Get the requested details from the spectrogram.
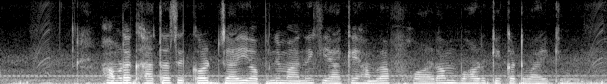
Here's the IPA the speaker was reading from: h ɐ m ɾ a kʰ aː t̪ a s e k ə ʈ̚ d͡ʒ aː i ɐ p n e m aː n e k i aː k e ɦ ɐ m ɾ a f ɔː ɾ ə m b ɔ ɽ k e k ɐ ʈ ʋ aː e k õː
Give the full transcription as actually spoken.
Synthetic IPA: h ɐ m ɾ a kʰ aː t̪ a s e k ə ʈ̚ d͡ʒ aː i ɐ p n e m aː n e k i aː k e ɦ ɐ m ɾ a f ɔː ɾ ə m b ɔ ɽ k e k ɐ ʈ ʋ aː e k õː

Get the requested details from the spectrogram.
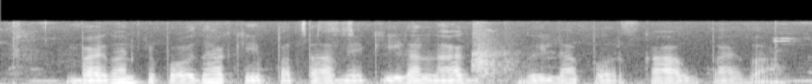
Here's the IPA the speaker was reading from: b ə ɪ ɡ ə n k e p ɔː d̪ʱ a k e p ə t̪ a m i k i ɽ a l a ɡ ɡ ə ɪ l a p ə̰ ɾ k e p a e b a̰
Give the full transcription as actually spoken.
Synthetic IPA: b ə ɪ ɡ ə n k e p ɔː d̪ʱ a k e p ə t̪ a m e k i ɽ a l a ɡ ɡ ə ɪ l a p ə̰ ɾ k a p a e b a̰

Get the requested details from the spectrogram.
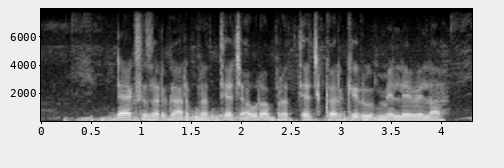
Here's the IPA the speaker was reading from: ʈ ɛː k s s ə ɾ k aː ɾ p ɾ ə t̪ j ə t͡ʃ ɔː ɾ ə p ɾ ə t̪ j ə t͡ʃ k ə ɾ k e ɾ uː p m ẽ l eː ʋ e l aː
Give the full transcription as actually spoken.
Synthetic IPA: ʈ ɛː k s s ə ɾ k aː ɾ p ɾ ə t̪ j ə t͡ʃ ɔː ɾ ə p ɾ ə t̪ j ə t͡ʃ k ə ɾ k e ɾ uː p m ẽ l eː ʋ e l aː

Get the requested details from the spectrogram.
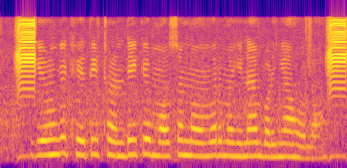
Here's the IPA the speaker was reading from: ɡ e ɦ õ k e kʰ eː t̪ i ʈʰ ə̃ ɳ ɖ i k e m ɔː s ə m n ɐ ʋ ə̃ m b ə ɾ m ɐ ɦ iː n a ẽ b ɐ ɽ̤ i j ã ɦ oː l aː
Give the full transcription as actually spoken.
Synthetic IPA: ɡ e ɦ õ k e kʰ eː t̪ i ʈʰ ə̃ ɳ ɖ i k e m ɔː s ə m n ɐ ʋ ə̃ m b ə ɾ m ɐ ɦ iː n a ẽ b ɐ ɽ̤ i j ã ɦ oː l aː

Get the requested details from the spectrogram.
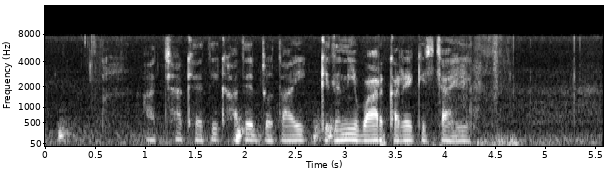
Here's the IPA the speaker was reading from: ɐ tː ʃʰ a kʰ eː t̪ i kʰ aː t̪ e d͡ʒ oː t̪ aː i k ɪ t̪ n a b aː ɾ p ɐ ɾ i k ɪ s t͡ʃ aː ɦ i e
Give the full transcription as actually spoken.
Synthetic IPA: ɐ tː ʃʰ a kʰ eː t̪ i kʰ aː t̪ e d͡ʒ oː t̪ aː i k ɪ t̪ n i b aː ɾ k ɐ ɾ e k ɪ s t͡ʃ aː ɦ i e

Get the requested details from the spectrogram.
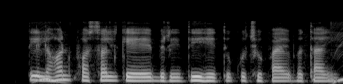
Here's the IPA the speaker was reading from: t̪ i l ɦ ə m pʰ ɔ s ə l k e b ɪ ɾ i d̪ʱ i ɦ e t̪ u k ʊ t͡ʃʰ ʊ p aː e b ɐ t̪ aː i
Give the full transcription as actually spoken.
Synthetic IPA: t̪ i l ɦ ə n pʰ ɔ s ə l k e b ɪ ɾ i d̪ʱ i ɦ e t̪ u k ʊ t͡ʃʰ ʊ p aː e b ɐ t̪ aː i

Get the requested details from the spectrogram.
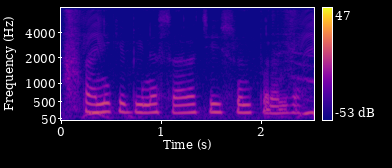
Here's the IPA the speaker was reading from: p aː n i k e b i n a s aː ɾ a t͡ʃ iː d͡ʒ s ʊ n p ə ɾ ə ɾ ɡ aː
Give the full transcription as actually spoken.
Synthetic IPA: p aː n i k e b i n a s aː ɾ a t͡ʃ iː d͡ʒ s ʊ n p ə ɾ ə l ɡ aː

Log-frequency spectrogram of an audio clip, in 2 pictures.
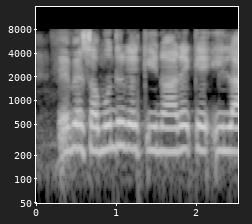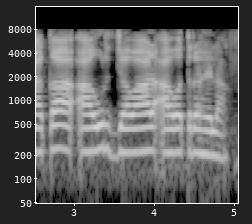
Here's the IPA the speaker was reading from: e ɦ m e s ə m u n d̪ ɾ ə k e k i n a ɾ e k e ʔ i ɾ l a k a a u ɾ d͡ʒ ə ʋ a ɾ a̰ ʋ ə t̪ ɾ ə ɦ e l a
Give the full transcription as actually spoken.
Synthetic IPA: e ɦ m e s ə m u n d̪ ɾ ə k e k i n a ɾ e k e ʔ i l a k a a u ɾ d͡ʒ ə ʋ a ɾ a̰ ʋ ə t̪ ɾ ə ɦ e l a

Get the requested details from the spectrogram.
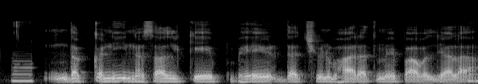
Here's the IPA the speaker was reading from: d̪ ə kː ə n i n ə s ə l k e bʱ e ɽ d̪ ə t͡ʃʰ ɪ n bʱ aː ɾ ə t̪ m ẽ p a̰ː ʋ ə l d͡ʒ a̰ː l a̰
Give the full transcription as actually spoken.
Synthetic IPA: d̪ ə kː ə n i n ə s ə l k e bʱ e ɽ d̪ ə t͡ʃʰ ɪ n bʱ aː ɾ ə t̪ m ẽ p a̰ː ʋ ə l d͡ʒ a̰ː l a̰

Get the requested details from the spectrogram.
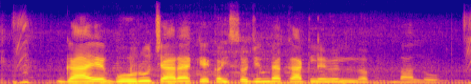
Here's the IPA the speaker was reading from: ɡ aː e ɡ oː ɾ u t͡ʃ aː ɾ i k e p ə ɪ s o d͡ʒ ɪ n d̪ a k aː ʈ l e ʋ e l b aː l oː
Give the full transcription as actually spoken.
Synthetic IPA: ɡ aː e ɡ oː ɾ u t͡ʃ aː ɾ a k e k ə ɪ s o d͡ʒ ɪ n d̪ a k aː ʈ l e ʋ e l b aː l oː

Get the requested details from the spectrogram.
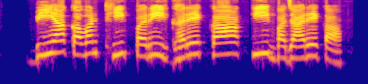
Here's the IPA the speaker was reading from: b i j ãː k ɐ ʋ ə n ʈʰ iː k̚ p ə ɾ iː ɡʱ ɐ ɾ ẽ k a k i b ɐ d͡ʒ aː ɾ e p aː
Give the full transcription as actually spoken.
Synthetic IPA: b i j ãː k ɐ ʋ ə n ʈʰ iː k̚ p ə ɾ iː ɡʱ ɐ ɾ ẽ k a k i b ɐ d͡ʒ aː ɾ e k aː

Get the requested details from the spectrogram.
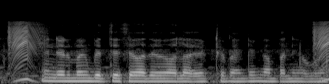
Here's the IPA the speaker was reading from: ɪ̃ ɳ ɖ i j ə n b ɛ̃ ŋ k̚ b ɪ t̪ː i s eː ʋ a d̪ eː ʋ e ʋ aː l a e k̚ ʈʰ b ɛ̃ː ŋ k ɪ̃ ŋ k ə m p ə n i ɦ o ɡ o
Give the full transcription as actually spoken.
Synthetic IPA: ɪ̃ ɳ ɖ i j ə n b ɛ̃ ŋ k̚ b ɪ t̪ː i s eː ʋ a d̪ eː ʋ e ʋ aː l a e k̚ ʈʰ b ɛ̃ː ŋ k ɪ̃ ŋ k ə m p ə n i ɦ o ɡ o

